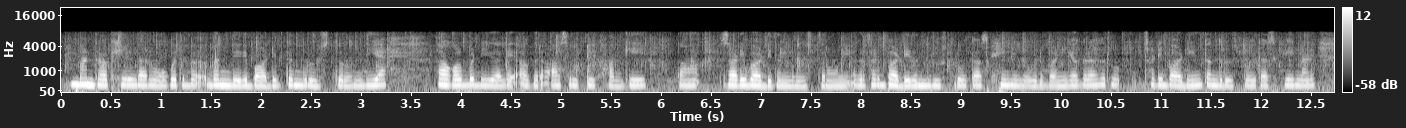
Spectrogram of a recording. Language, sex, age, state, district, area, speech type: Dogri, female, 18-30, Jammu and Kashmir, Kathua, rural, spontaneous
